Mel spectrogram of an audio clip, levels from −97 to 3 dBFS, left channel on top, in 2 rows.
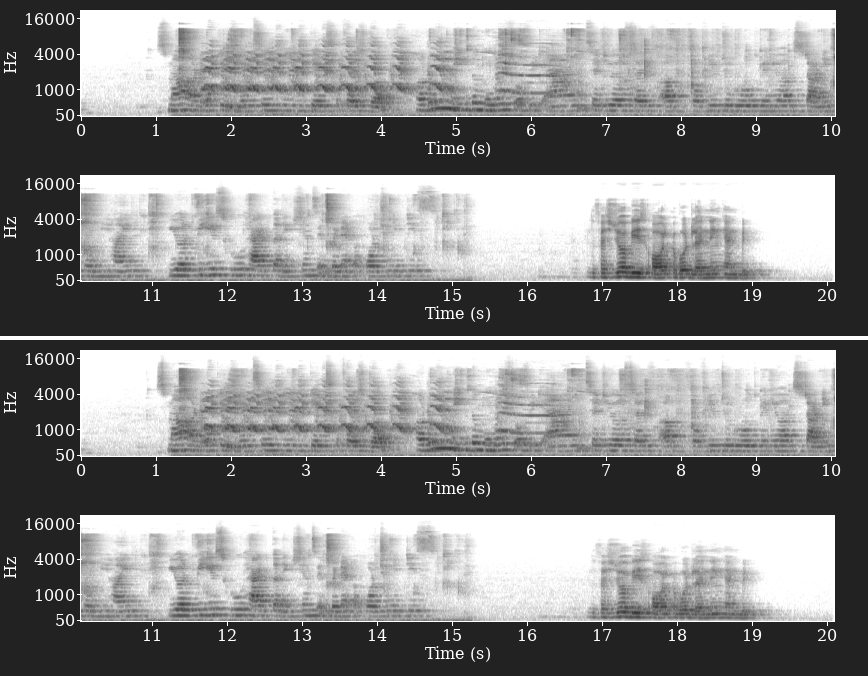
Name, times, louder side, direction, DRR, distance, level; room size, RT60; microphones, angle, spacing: voice 1, 1.0-4.2 4.5-10.8 11.2-14.8, right 1 dB, 45° right, 0 dB, 0.7 m, -35 dB
sound 1, 1.2-15.3, left 3 dB, 85° left, 0.6 m, -44 dB
sound 2, 1.6-5.0 5.4-6.7, equal, 5° right, 0.5 m, -33 dB
voice 2, 16.8-18.9, left 5 dB, 60° left, 6 dB, 0.3 m, -27 dB
2.4 x 2.1 x 3.2 m, 0.65 s
head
